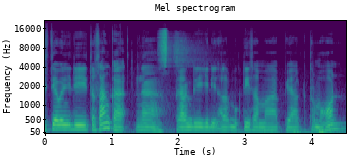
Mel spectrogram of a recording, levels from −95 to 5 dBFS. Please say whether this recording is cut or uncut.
cut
